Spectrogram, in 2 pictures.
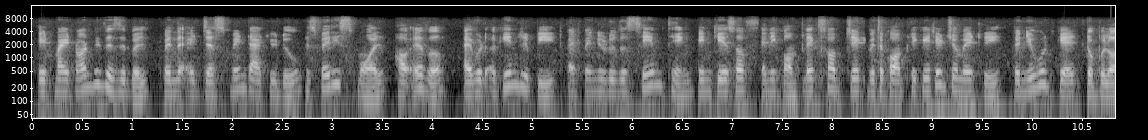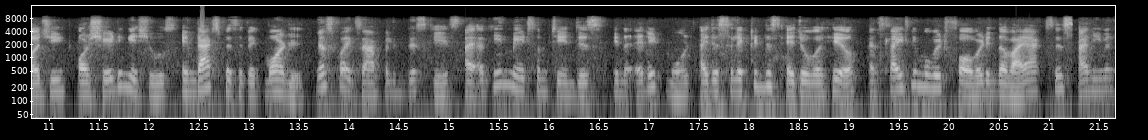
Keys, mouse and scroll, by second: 4.6 Tab, 6.6 g, 7.2 y, 8.7 Tab, 10.5-12.3 drag, 17.5 Tab, 19.1 g, 19.5 y.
